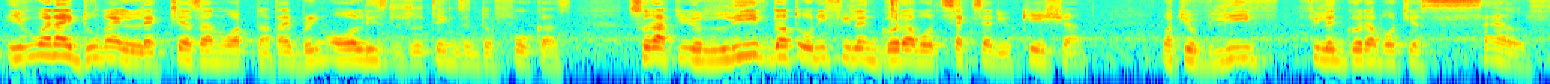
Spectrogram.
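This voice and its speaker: A man's voice: a little high, a little fast, a little hiss or hum. Trinidadian man telling stories on radio. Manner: animated storytelling, acts out dialogue. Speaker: radio show host, sexologist. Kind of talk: radio talk show chat.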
